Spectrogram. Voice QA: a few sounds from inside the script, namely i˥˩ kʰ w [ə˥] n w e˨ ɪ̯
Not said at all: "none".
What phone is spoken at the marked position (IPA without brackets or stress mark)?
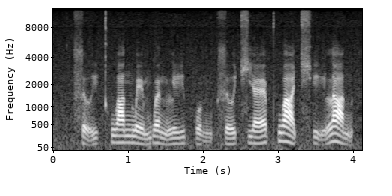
a˥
